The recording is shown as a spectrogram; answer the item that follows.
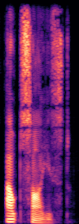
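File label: "outsized", British English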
